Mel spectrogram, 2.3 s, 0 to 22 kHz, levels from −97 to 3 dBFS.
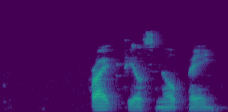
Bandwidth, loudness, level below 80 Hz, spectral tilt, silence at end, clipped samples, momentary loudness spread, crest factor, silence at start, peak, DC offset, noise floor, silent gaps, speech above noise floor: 7 kHz; -44 LUFS; -86 dBFS; -2.5 dB/octave; 0.15 s; under 0.1%; 9 LU; 24 dB; 0.9 s; -22 dBFS; under 0.1%; -87 dBFS; none; 43 dB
